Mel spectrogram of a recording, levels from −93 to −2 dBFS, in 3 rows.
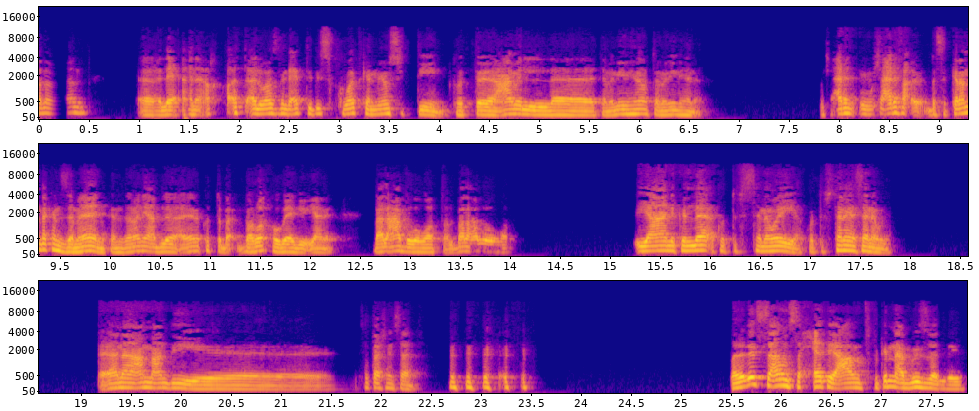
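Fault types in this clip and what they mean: Low-delay AAC compression: throughout the speech the harmonics sound rough and grainy, with noise filling the gaps between them and a thin, synthetic-sounding top band, most likely from AAC-ELD at a low rate near 32 kbps.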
